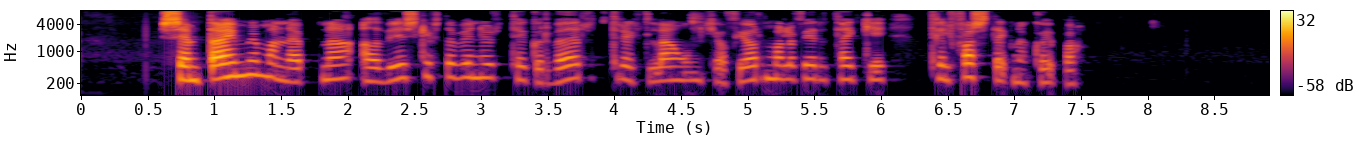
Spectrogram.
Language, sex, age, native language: Icelandic, female, 20-29, Icelandic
